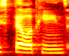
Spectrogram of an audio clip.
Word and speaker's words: Philippines: the Philippines um this is how you say Philippines and then this is how you would talk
